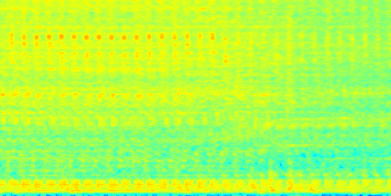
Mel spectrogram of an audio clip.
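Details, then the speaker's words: Hyundai Elantra stock engine with big turbo, first week on road: idle with a quick, even tick over the low rumble, about four per second; owner suspects cams running dry of oil and plans to open top cover. "Usually these engines, they click like that, they sound like that, but I'm kind of used to it, to the sound, so I already know that something is getting damaged or something is wrong."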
